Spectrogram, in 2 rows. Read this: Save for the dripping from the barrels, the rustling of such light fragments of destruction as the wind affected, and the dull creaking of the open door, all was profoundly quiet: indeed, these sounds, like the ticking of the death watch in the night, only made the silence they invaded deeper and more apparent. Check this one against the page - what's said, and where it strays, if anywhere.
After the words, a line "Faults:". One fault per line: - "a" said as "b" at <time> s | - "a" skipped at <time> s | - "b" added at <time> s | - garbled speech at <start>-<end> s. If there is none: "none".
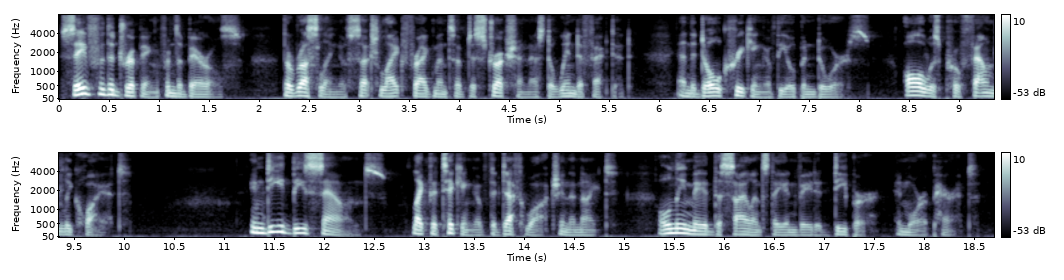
Save for the dripping from the barrels, the rustling of such light fragments of destruction as the wind affected, and the dull creaking of the open doors, all was profoundly quiet: indeed, these sounds, like the ticking of the death watch in the night, only made the silence they invaded deeper and more apparent.
Faults:
- "door" said as "doors" at 7.6 s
